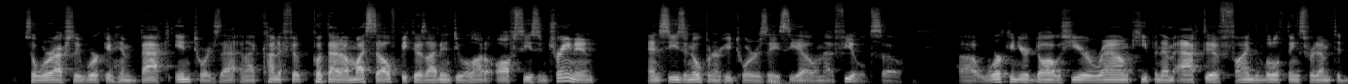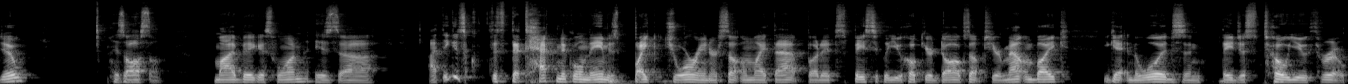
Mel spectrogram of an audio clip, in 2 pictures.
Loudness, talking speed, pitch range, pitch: -23 LUFS, 215 wpm, 100-115 Hz, 105 Hz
